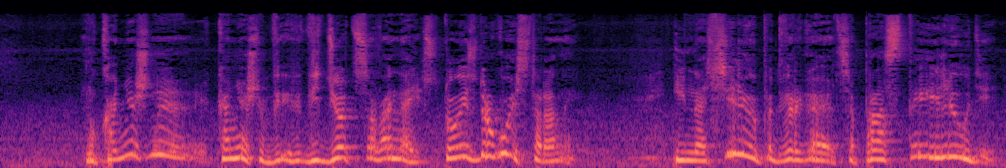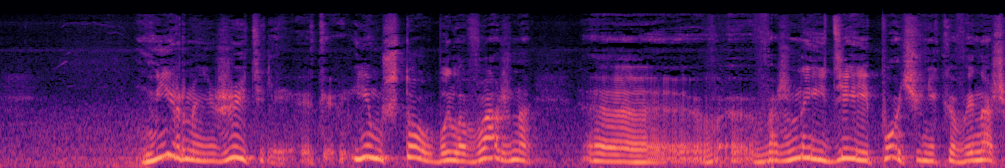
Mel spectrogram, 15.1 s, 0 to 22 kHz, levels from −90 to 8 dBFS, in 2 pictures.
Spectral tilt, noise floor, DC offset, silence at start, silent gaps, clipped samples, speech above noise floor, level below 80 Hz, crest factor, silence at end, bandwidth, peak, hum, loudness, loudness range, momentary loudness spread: -6.5 dB/octave; -39 dBFS; under 0.1%; 0 s; none; under 0.1%; 21 dB; -46 dBFS; 12 dB; 0 s; 16 kHz; -8 dBFS; none; -19 LUFS; 2 LU; 13 LU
